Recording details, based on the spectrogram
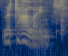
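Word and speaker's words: Mitylene: mit metellie ah shoot i forgot how to pronounce that one mai tai lean methylene there it is methylene the next day we crossed over to caios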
